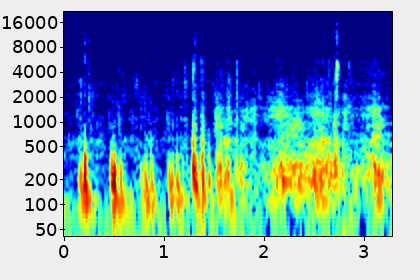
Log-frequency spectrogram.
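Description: Fingertips with short painted nails tap rhythmically on the large, textured plastic airbag cover around the badge of a Nissan steering wheel hub. The taps land as dull, low-pitched knocks that stop quickly. They blur into a softer, continuous rubbing patter in the second half.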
